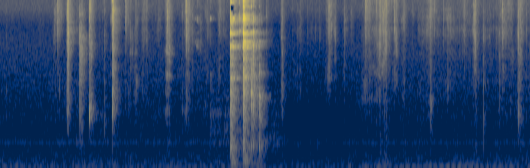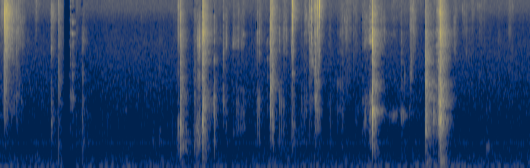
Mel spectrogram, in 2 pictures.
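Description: Glitter slime being stretched and squeezed by hand: scattered soft clicks and crackles, with a loud squelching burst about five seconds in and several more in the second half.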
